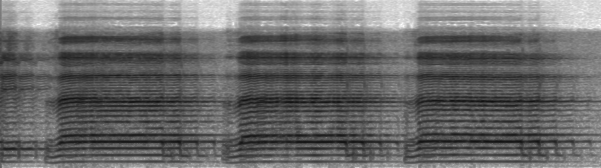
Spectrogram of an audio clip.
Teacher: ذال کا مخرج کیا ہوتا ہے؟ زبان کی نوک سے جب اوپر والے دونوں دانتوں کے سرے سے لگے تو اس سے ذال ادا ہوتا ہے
